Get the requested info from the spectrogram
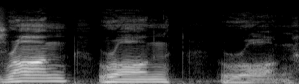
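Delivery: deep, raspy voice, pitched low. Trying the impression raspier and deeper as advised: raspier, deeper Trump impression. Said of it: "A little like this".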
